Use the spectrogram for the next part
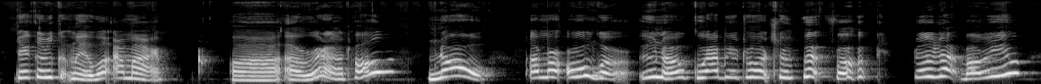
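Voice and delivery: talking with water in mouth. Speaker talks to Derek during a water challenge, talking with water in mouth. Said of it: "have water in my mouth".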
